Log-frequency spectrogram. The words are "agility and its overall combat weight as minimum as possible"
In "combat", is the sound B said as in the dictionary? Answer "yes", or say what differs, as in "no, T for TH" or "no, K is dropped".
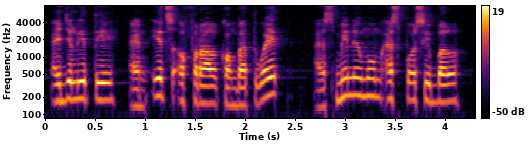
yes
